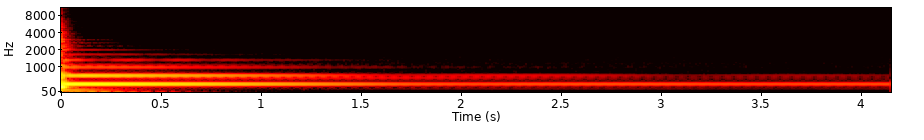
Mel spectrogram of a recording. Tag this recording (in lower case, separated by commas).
guitar, plucked string instrument, musical instrument, acoustic guitar, music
